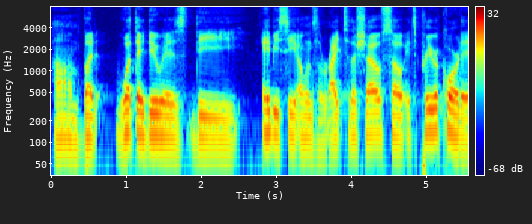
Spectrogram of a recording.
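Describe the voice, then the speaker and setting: A man with an American accent has a plain, everyday voice at a medium pitch. He talks at a fairly slow pace with fairly even intonation on a very clean recording with a silent background. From Pennsylvania (Erie). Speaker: sports coach, podcast guest. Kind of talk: interview.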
